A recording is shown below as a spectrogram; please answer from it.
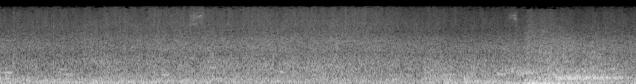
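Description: Thunderstorm: steady heavy rain, with a low rumble of thunder swelling near the end.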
